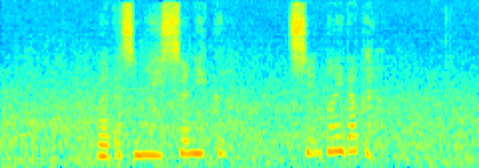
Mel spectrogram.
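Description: A young woman speaks calmly and softly.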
